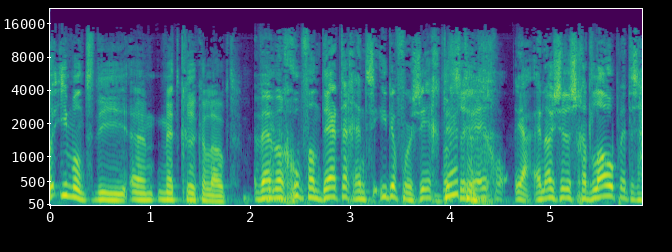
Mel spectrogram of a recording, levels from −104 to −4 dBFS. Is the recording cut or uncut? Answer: uncut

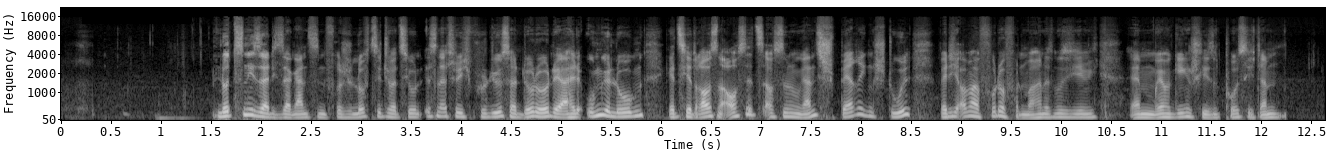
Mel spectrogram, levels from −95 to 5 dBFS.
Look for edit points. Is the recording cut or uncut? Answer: uncut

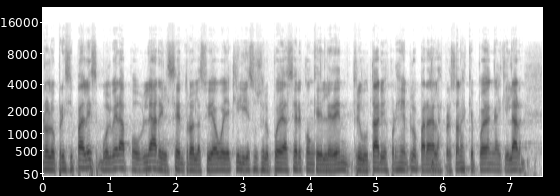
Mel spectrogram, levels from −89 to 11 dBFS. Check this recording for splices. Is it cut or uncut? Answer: cut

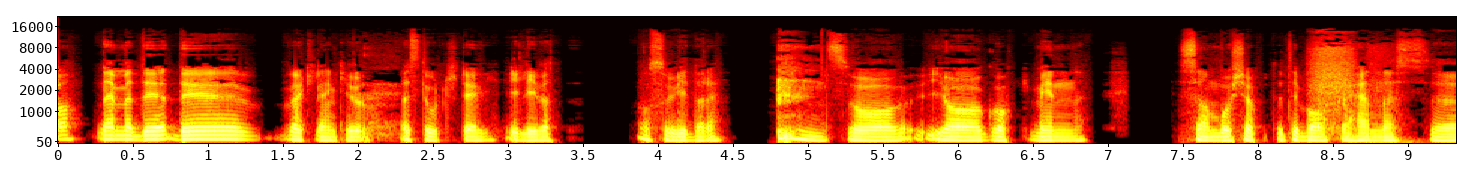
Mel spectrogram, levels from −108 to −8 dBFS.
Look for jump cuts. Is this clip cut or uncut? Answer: uncut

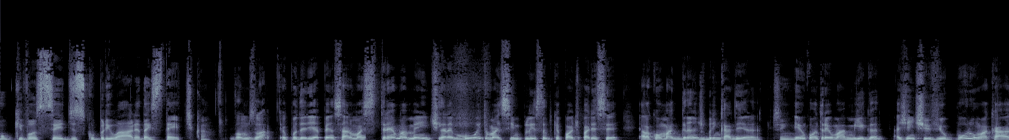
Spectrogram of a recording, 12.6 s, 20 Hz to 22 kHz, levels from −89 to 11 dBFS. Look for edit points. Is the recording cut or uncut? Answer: cut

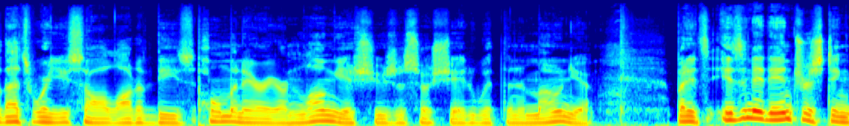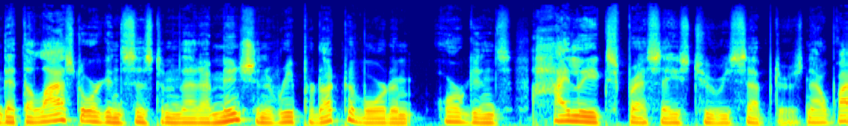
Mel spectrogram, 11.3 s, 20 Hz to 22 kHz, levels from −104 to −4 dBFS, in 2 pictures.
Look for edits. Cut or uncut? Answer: cut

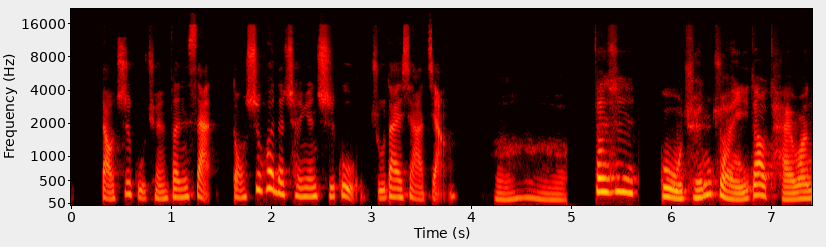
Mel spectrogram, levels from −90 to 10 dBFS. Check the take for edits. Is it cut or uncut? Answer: cut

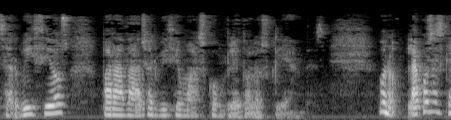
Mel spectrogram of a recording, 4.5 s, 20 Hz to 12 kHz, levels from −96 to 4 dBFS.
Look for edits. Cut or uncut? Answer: cut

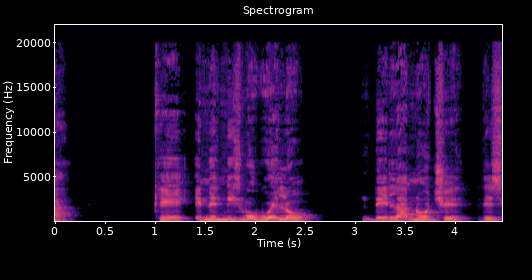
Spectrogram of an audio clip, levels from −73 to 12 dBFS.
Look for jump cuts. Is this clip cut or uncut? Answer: uncut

